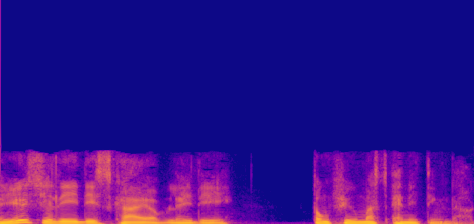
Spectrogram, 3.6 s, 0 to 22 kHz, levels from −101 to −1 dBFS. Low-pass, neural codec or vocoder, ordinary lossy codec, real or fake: 7.2 kHz; none; MP3, 48 kbps; real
